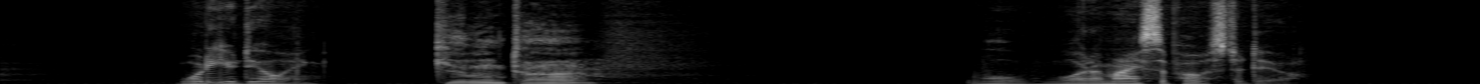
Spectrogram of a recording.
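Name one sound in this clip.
A young girl asks questions in a clear voice.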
